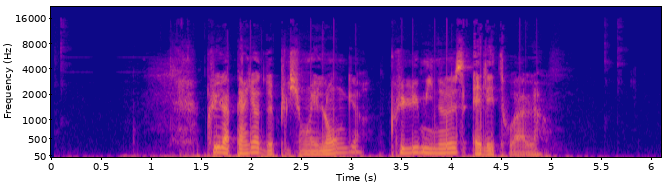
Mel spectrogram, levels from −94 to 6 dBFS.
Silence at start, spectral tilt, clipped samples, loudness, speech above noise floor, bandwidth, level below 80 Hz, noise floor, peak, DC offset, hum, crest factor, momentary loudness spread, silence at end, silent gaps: 0.7 s; -5.5 dB/octave; under 0.1%; -26 LUFS; 39 dB; 15.5 kHz; -42 dBFS; -65 dBFS; -8 dBFS; under 0.1%; none; 22 dB; 18 LU; 1.05 s; none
